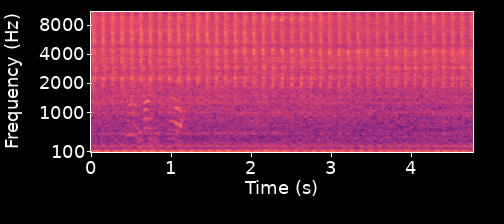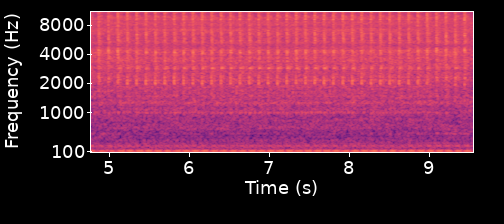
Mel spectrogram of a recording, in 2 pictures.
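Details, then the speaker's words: 1973 Plymouth Duster with 360 V8 built about 25 years earlier, cold idle after shutting off cold; crisp even clacking about two per second from one intermittently sticking lifter, goes away at full operating temperature; a rocker cover pulled to locate it. "see if i can figure out which side is clacking hopefully i pulled the right rocker cover it sure sounds like that side"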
